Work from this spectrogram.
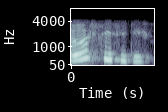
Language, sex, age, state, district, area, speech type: Kashmiri, female, 30-45, Jammu and Kashmir, Bandipora, rural, conversation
